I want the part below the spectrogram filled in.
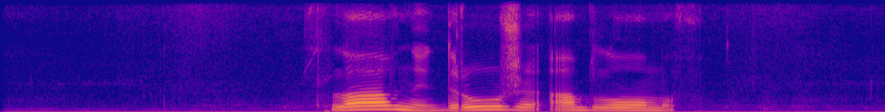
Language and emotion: Russian, sad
